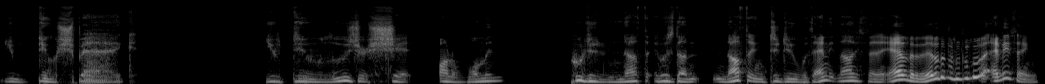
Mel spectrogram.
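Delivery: low, hushed anonymous voice. Acted. Reads an angry post in a low, quiet anonymous voice. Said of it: "let me do an anonymous voice".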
